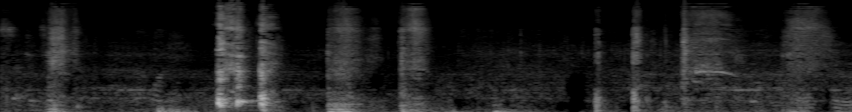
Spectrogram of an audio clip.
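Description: Several short, harsh cough bursts and throat clearing, mixed with brief talk; part of a staged sneeze prank.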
